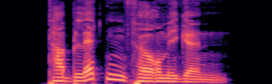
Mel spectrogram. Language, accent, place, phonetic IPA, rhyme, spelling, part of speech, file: German, Germany, Berlin, [taˈblɛtn̩ˌfœʁmɪɡn̩], -ɛtn̩fœʁmɪɡn̩, tablettenförmigen, adjective, De-tablettenförmigen.ogg
- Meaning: inflection of tablettenförmig: 1. strong genitive masculine/neuter singular 2. weak/mixed genitive/dative all-gender singular 3. strong/weak/mixed accusative masculine singular 4. strong dative plural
